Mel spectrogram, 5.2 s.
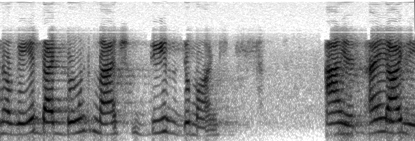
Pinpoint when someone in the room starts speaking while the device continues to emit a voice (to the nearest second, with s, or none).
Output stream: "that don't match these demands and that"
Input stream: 4 s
